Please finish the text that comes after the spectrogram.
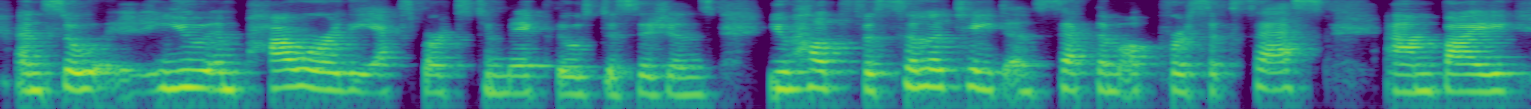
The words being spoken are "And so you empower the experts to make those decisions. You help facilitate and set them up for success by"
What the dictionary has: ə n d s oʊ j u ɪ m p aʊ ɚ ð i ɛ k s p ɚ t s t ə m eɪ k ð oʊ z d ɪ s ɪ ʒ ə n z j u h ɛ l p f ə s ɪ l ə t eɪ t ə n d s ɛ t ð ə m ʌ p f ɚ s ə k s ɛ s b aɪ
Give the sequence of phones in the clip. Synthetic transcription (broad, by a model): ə n s oʊ j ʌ ɪ m p aʊ ɚ ð i ɛ k s p ɚ t s t ə m eɪ k ð oʊ z d ɪ s ɪ ʒ ə n z j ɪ h ɛ l p f ə s ɪ l ə t eɪ t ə n s ɛ t ð ə m ʌ p f ɚ s ə k s ɛ s b aɪ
